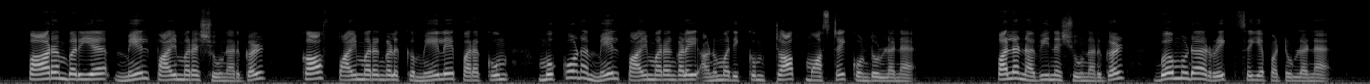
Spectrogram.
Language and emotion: Tamil, neutral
